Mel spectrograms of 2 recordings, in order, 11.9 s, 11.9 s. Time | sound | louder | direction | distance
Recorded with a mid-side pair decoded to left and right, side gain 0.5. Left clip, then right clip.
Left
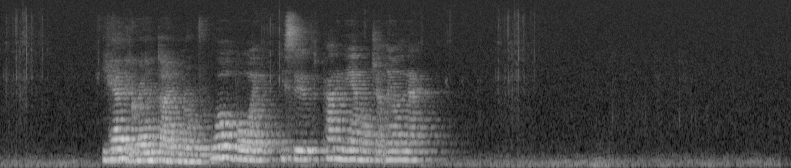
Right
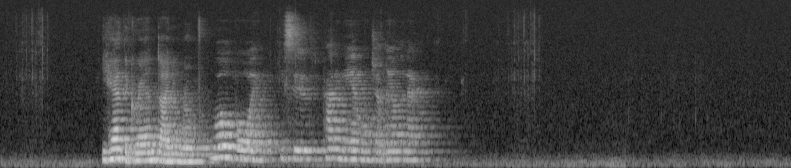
1.5 | a woman speaking | right 1 dB | 55° right | 0.6 m
3.1 | a woman speaking | right 2 dB | 60° right | 1.9 m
